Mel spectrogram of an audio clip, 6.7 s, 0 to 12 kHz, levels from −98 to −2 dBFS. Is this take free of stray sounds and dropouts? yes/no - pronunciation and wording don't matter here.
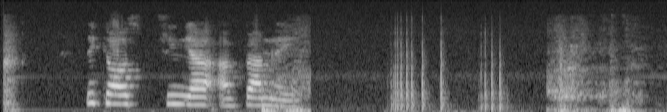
no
